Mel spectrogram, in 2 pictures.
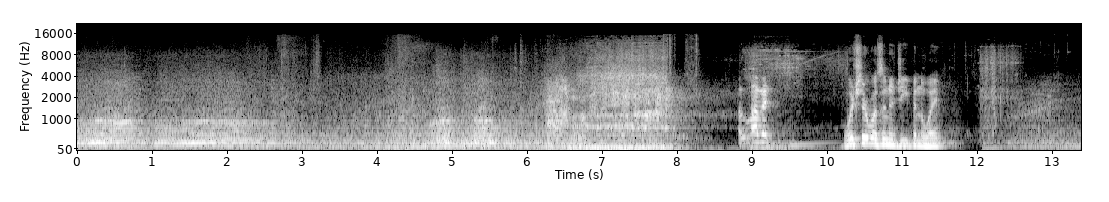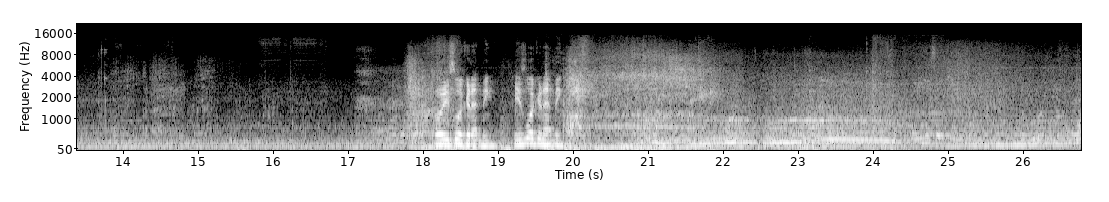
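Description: A vehicle engine hums and revs.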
